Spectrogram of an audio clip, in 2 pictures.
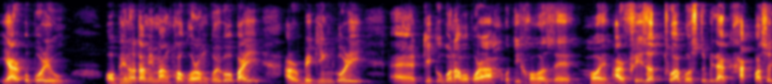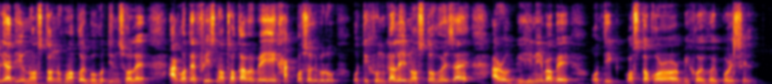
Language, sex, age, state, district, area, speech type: Assamese, male, 30-45, Assam, Jorhat, urban, spontaneous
